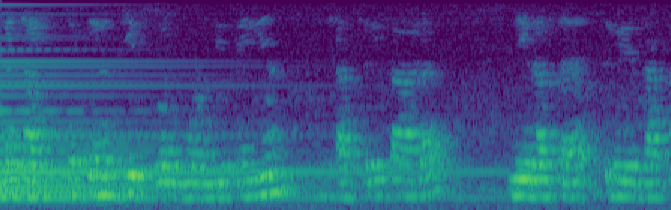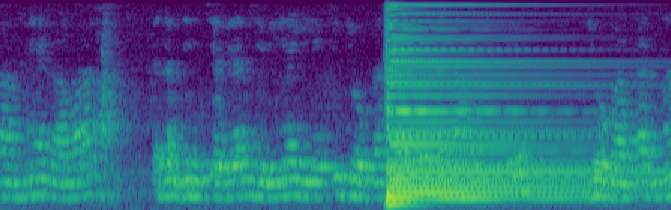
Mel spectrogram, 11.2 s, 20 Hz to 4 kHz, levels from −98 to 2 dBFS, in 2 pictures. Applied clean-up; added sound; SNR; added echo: none; Strum; -3 dB; reverberation time 0.6 s.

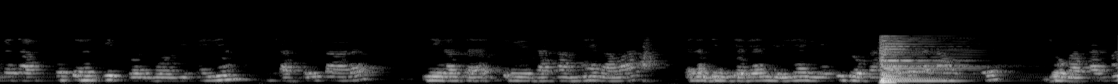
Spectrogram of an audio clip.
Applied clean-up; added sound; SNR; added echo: classical method WPE with log-MMSE.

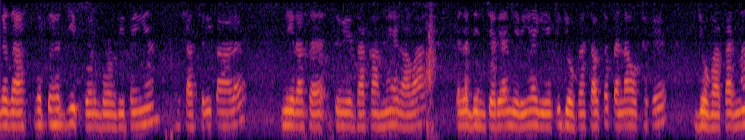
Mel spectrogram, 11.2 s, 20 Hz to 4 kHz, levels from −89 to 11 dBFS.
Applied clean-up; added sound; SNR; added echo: none; none; none; none.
